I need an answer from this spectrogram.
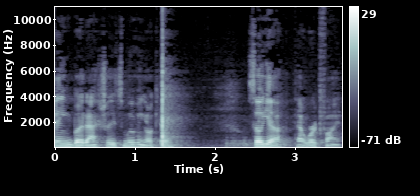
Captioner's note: jar lid popping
